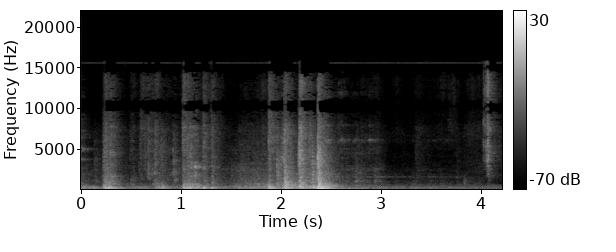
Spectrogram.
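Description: Kitchen freezer being opened and rummaged in: a run of knocks and rustles, then the door shutting with a deep thump about two and a half seconds in, and a single sharp click near the end.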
